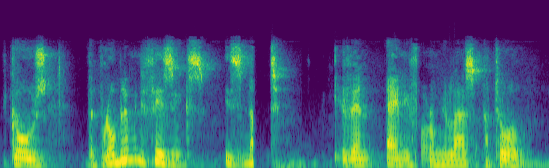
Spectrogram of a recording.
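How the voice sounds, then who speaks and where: Somewhat breathy and fairly high in pitch, a man with a Greek accent talks at a fairly slow pace. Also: ordinary pitch variation. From Greece. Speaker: physics tutor. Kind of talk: tutoring session.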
